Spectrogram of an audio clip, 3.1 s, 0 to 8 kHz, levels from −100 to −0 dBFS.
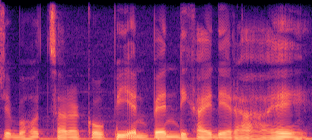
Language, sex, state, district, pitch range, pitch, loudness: Hindi, male, Arunachal Pradesh, Papum Pare, 90-100 Hz, 95 Hz, -17 LUFS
